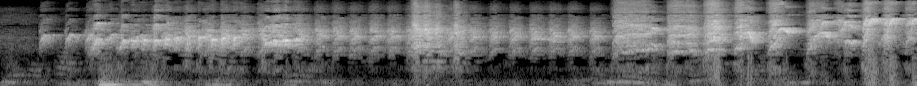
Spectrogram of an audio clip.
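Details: Female greater green leafbird kept in captivity in Indonesia for training other birds and as a lure, singing a sustained, energetic medley of high twitters, buzzy chatter and quick whistled phrases with abrupt changes.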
